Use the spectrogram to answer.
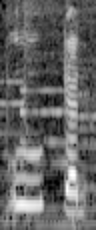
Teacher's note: vokal yang dihasilkan oleh gerakan turun naiknya lidah bagian belakang atau Pangkal lidah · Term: vocal belakang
